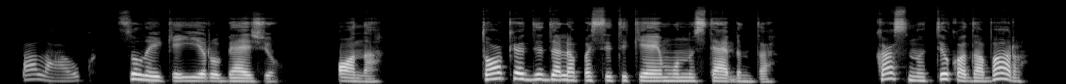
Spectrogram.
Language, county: Lithuanian, Klaipėda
